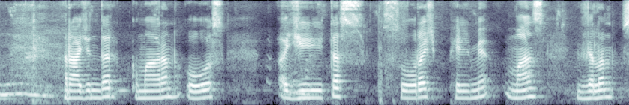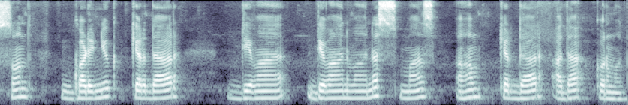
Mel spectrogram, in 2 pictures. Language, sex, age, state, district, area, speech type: Kashmiri, male, 18-30, Jammu and Kashmir, Shopian, rural, read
